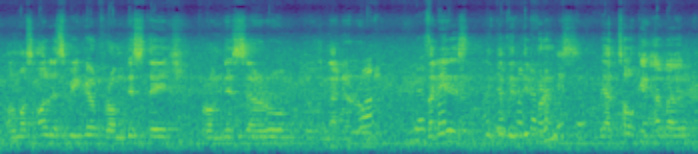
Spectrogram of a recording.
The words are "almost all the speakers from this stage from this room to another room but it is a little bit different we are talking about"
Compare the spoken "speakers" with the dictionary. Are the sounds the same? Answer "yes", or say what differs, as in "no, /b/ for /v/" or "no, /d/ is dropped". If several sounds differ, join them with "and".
no, /z/ is dropped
